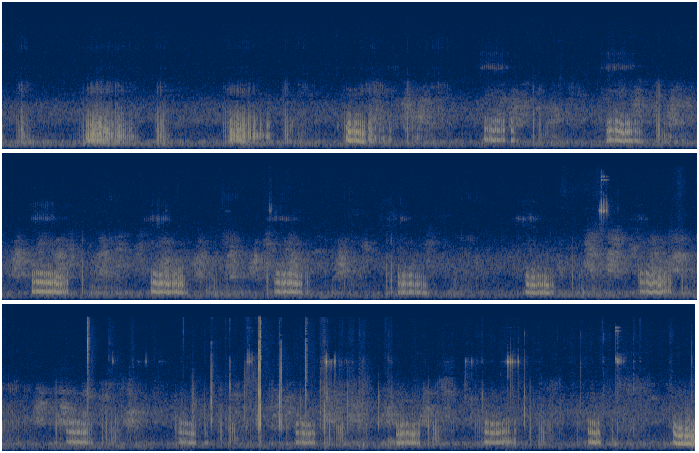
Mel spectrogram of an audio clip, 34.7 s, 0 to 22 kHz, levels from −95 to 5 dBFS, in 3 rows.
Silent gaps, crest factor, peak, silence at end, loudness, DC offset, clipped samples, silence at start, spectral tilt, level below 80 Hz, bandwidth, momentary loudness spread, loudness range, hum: none; 40 dB; -4 dBFS; 0 s; -41 LUFS; under 0.1%; under 0.1%; 0 s; -3 dB/octave; -84 dBFS; 15.5 kHz; 21 LU; 9 LU; none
